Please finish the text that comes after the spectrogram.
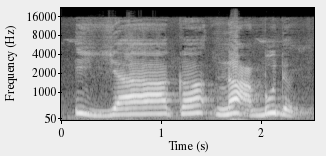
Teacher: دال کے پیش کو رکنے کی حالت میں جزم سے بدل دیں گے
